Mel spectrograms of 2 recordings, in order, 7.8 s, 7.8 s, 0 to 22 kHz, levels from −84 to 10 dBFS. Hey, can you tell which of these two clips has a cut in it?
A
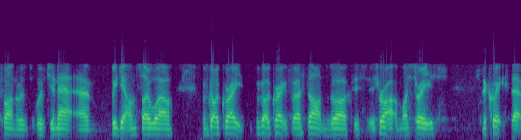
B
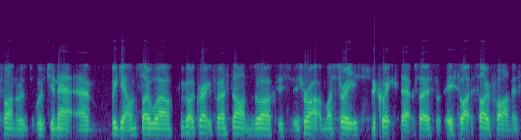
B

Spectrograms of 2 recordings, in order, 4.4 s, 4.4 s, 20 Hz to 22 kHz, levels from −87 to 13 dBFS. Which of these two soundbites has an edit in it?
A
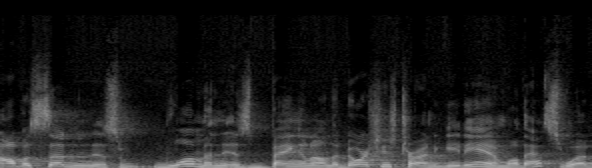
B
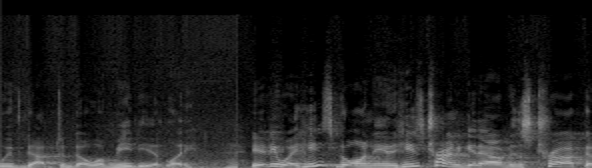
B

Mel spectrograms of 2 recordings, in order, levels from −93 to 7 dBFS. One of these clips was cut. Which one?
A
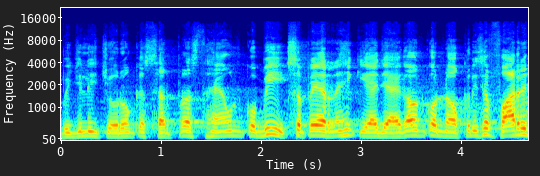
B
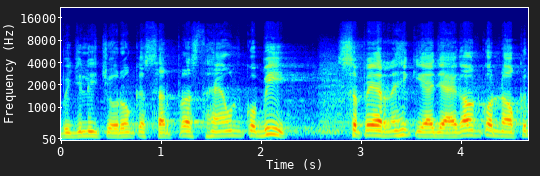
A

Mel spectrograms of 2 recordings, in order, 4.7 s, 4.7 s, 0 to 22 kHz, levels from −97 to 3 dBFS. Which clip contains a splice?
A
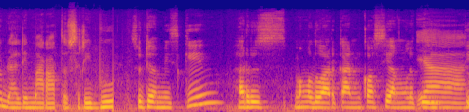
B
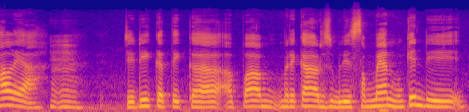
A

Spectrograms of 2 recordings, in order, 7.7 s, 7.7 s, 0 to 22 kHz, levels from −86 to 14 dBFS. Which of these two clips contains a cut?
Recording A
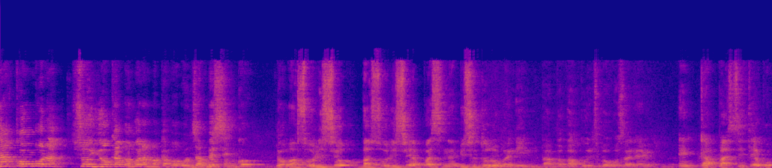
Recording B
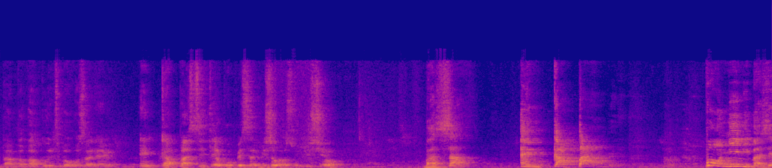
A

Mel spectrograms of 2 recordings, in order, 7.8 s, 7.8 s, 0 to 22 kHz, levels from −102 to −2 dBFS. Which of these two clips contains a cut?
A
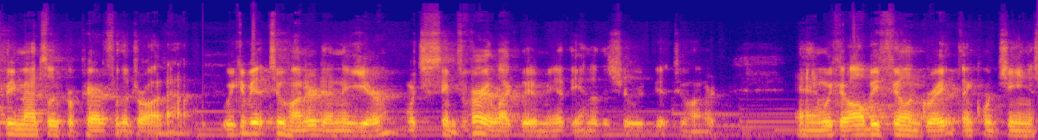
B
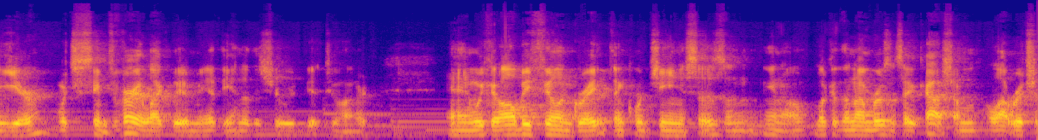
A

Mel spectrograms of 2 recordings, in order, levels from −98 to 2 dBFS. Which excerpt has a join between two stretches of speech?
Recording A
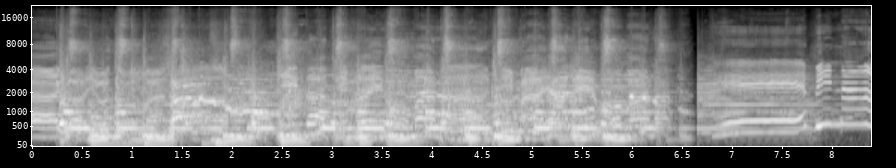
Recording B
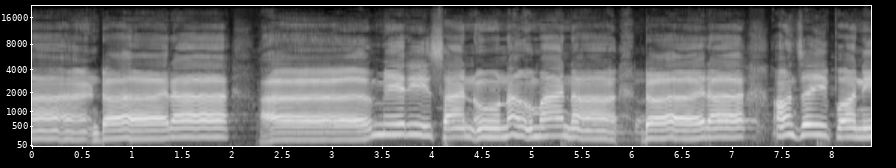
A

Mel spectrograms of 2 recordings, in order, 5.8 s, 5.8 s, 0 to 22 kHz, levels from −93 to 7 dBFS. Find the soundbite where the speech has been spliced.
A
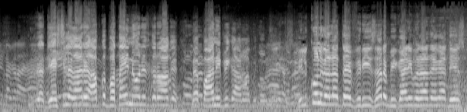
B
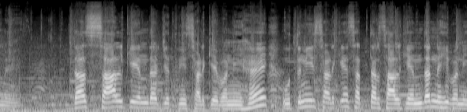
A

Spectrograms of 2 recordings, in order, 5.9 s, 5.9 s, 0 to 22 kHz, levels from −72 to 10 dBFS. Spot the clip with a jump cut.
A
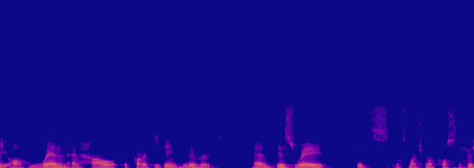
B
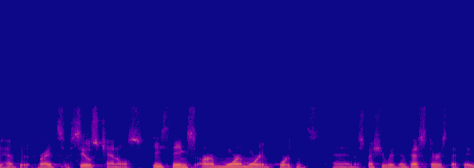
B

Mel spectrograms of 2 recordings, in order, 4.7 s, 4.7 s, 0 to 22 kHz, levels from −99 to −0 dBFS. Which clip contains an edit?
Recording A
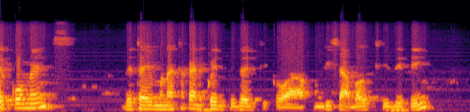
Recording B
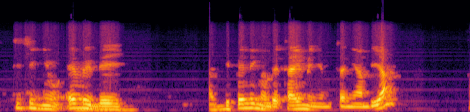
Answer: B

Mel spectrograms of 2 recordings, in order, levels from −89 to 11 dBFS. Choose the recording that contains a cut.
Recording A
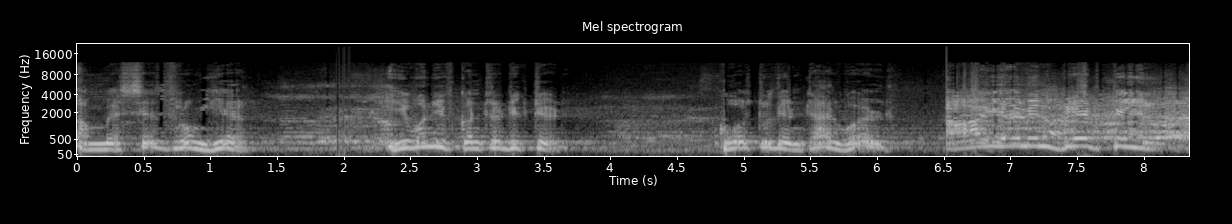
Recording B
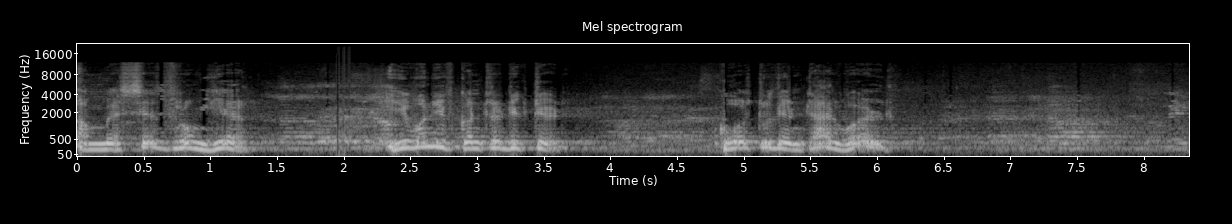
A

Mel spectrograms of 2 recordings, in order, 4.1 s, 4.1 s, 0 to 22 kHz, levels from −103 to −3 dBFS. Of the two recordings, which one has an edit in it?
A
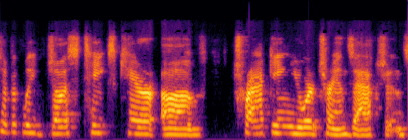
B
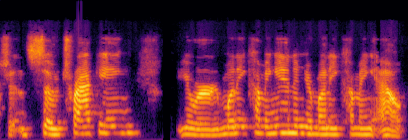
B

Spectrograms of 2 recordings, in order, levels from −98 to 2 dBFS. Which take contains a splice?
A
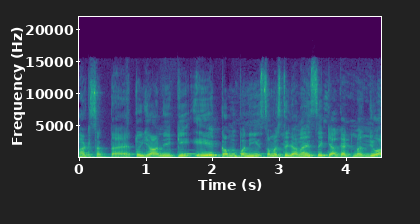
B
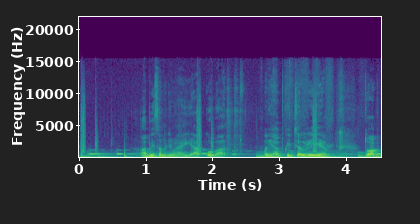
B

